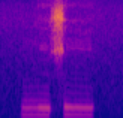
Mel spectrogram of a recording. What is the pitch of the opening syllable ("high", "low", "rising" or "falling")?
high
